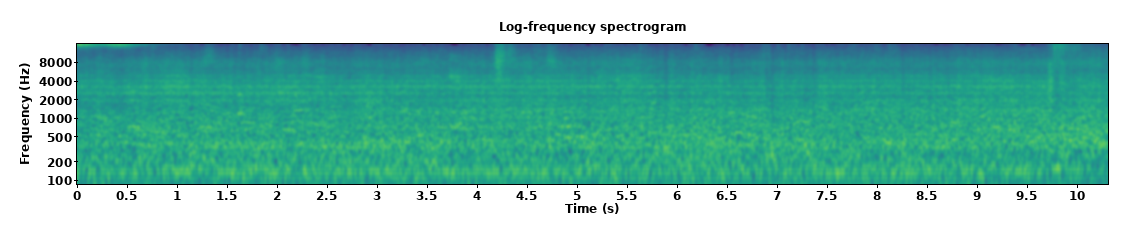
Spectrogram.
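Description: JR Kyushu 415 series electric multiple unit running through a tunnel: steady, loud wheel-on-rail and running noise heard from the front of the car.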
